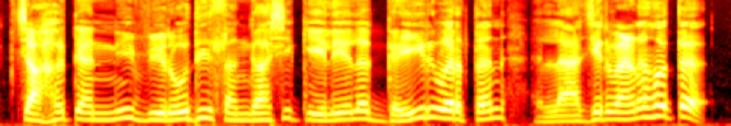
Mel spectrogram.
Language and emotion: Marathi, disgusted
